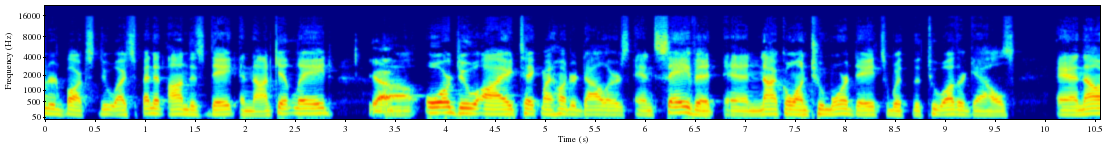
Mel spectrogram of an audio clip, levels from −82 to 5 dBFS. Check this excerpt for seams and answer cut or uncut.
uncut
